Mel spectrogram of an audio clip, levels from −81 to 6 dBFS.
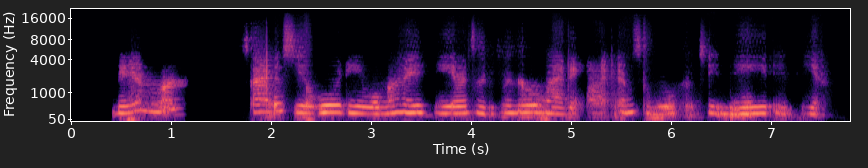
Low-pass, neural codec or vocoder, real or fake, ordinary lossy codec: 19.8 kHz; codec, 44.1 kHz, 0.9 kbps, DAC; fake; none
